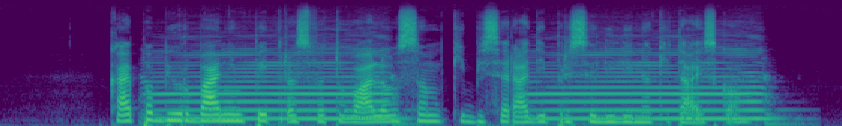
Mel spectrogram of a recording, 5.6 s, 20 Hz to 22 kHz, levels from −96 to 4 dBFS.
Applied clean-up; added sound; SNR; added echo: none; Bowed string instrument; 3 dB; none.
